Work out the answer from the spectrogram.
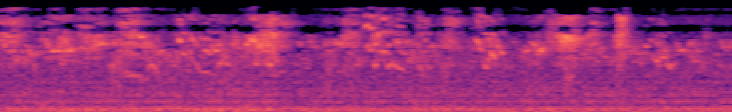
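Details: Budgerigar; chatter; courtship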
